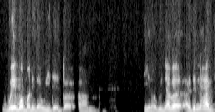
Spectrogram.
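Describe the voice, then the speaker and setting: A man, telling personal stories casually and haltingly as a guest, often rephrasing as he reflects. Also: fairly low pitch, no room sound, narrow, tinny audio. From Nigeria. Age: 40s. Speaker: podcast guest.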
